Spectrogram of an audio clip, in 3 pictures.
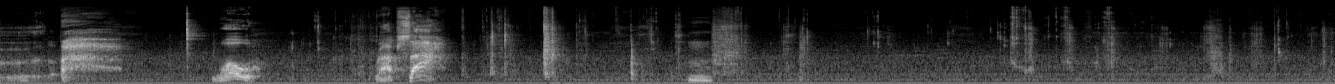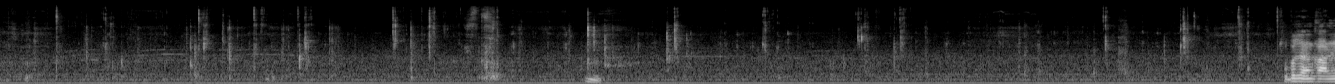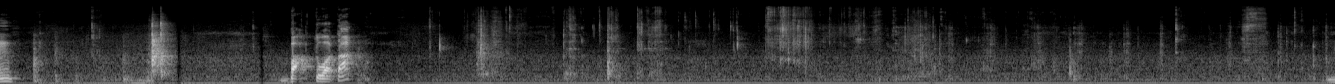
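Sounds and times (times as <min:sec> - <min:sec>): crunchy chewing: 0:04.6 - 0:26.2, 0:30.9 - 0:40.0.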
